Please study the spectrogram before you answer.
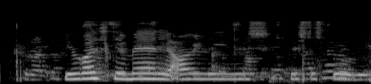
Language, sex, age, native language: Icelandic, male, 13, German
